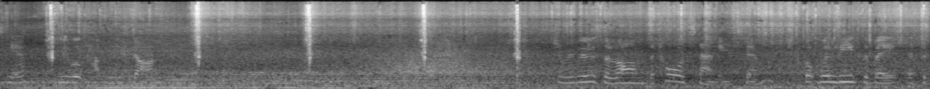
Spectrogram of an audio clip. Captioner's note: cutting sounds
